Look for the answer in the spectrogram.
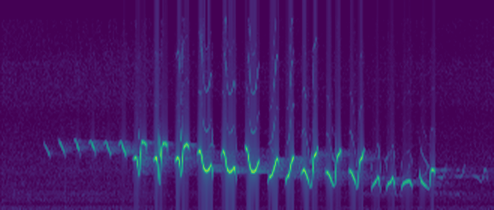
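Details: Willow Warbler singing: a few soft, thin high notes swell into a loud run of sweet, slurred notes that step steadily downward in pitch, ending in a lower flourish after about three seconds. The background is quiet and clean.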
